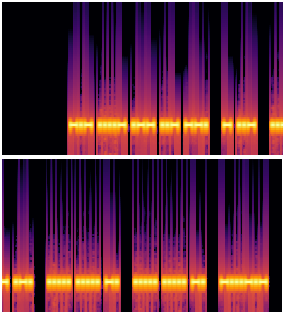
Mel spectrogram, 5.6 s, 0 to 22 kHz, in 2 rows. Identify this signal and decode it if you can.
Morse code, heard as a keyed tone, about 64 wpm, 700 Hz. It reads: K4WUG TU UR 55N 55N <BK>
